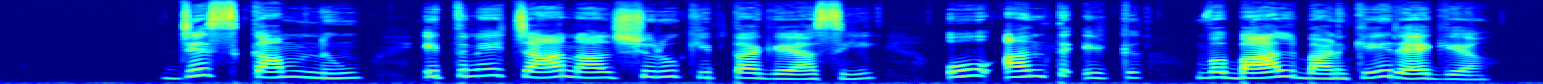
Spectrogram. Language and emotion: Punjabi, neutral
